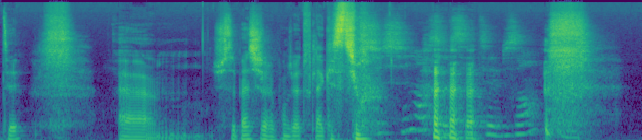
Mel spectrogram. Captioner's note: laughs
